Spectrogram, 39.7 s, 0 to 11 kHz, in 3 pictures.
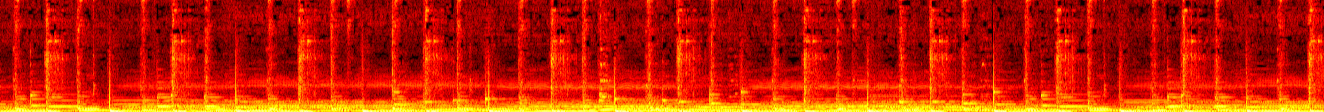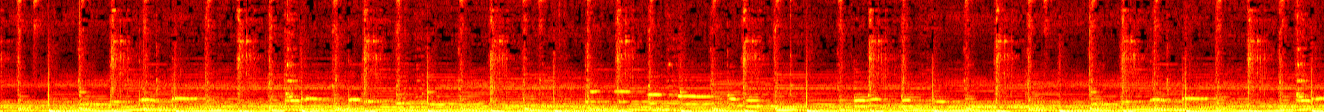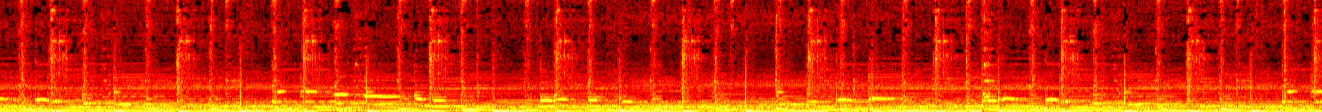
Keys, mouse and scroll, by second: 0.8 right click, 3.9 right click, 5.1 right click, 5.5 right click, 6.4 right click, 6.6 ctrl+-, 6.7 right click, 6.8 ctrl+=, 7.9 right click, 8.1 right click, 8.8 right click, 9.5 right click, 15.4 right click, 20.3 right click, 24.4 ctrl+-, 30.3 ctrl+=, 31.7 ctrl+=, 32.5 right click, 32.9 right click, 33.9 right click, 34.4 ctrl+-, 35.1 ctrl+-, 35.3 right click, 35.5 right click, 35.6 ctrl+=, 35.6 ctrl+-, 36.0 right click, 38.9 right click, 39.1 right click.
